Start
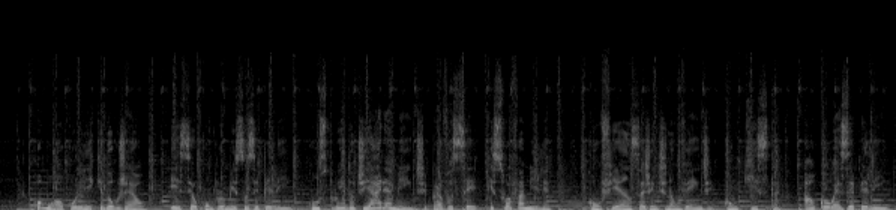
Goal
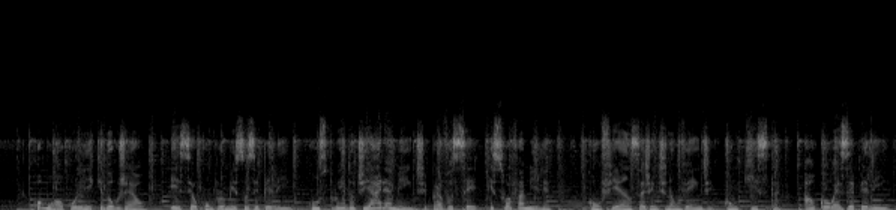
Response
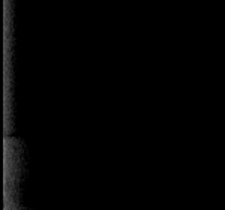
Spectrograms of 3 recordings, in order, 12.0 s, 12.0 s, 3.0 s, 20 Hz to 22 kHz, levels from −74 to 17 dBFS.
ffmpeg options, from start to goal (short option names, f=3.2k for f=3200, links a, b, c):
-af "lowpass=f=7k:t=q:w=7.1,volume=-7.5dB"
